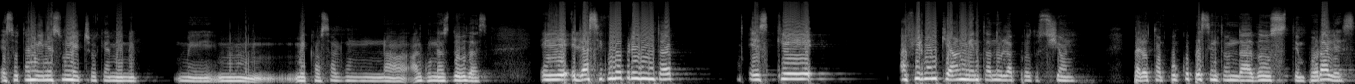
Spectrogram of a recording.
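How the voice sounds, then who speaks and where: A woman speaks with a Portuguese accent at a medium pitch and a fairly slow pace. Her tone is dark and mellow, with ordinary pitch variation. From Portugal. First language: Portuguese (speaking Spanish). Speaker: audience member asking questions, economist. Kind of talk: question from audience at panel debate. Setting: auditorium with audience. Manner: halting, with fillers and self-corrections.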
